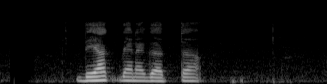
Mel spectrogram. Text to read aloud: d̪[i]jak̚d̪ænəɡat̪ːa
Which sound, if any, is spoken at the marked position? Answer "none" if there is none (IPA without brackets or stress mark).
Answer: e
